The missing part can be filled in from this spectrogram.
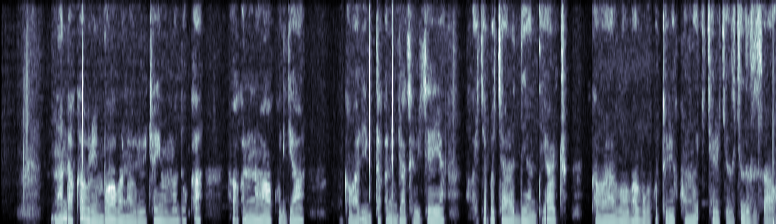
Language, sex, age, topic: Kinyarwanda, female, 25-35, finance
